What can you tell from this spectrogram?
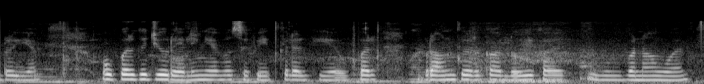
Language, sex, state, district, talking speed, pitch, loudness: Hindi, female, Bihar, West Champaran, 160 wpm, 200 Hz, -16 LUFS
